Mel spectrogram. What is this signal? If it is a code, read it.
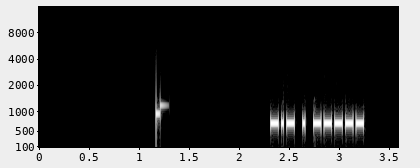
Morse code, heard as a keyed tone, about 41 wpm, 700 Hz. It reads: KE0
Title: USA Call Sign Prefixes - 45wpm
